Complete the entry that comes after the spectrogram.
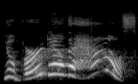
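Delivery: high, loud alarmed cry; mother crying out at the burning roof. Acted. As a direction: shout the warning. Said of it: "cried his mother".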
